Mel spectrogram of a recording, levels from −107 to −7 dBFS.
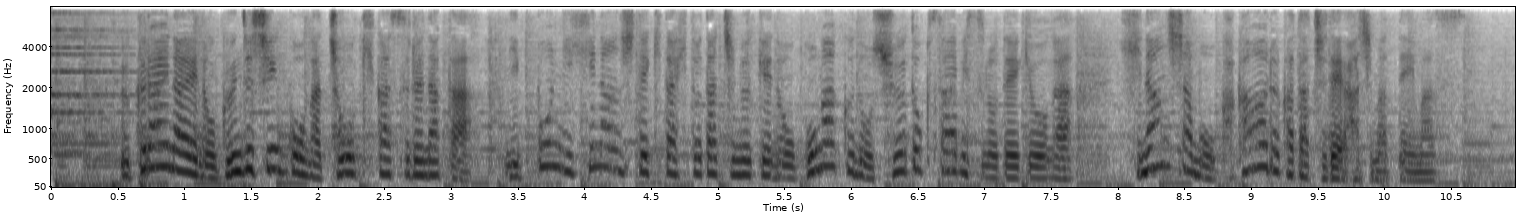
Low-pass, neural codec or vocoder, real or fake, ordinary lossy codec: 7.2 kHz; vocoder, 24 kHz, 100 mel bands, Vocos; fake; none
